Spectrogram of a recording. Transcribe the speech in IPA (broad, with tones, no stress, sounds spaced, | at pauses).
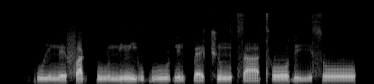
kʷ iː˨ n e˨ f a˦ k͡p uː˨ n j ĩ˦ j u˨ ɓ uː˦ ɗ ĩ˨ k͡p ɛ˨ t͡ʃ ũ˦ ŋ t͡s aː˨ tʰ oː˦ ɗ iː˨ s oː˦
